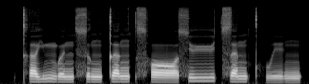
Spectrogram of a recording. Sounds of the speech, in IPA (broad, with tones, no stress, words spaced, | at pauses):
kʰɐ˨˧jmɵ˨nsʊ˨ŋ t̪ɐ˧ŋt͡sʰɔː˨˩syː˥t͡sɐ˧n kʷʰɪ˨ŋ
